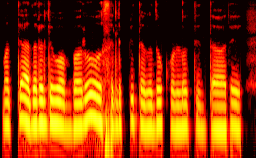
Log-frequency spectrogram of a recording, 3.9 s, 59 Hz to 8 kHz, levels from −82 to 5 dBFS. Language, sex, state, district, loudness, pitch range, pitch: Kannada, female, Karnataka, Bangalore, -18 LUFS, 155-175 Hz, 165 Hz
